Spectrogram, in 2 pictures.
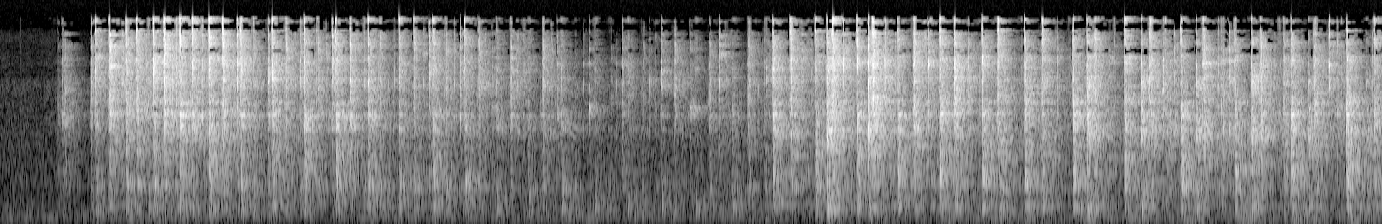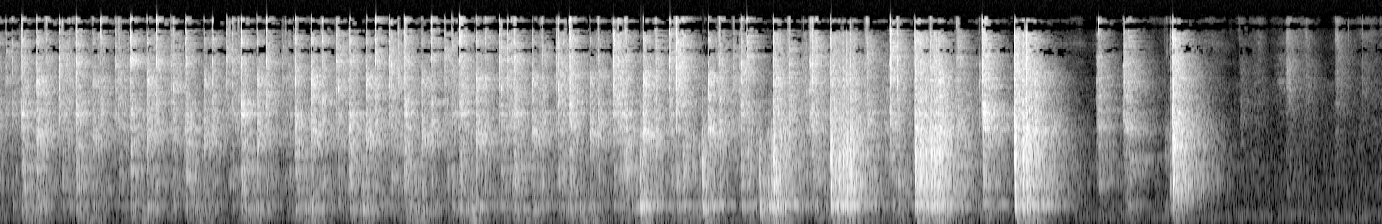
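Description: Hand-pumped hydraulic bottle jack bending a thick steamed ash chair crest around a form: a long run of rapid clicking and creaking, growing louder, with several strong strokes in the last few seconds before it stops.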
